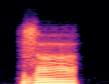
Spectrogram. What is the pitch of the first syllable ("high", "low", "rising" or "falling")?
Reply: low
